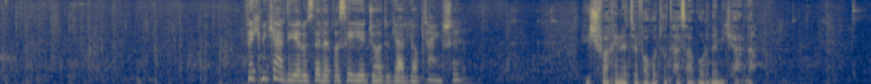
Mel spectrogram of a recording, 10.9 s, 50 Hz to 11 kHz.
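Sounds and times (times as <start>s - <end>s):
horse hooves clip-clopping near a stable: 0.0s - 6.8s, 9.6s - 10.8s
speech: 3.1s - 6.0s, 7.3s - 9.6s.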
